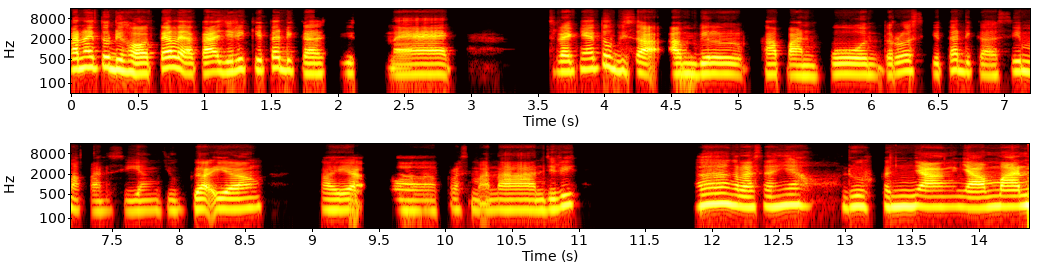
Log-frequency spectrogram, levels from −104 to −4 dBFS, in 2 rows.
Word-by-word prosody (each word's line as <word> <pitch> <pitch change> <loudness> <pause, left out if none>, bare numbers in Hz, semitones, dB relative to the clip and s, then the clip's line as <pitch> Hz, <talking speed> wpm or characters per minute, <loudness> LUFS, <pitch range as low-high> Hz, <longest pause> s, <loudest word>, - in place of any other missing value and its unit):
karena 270 +3 +8
itu 295 0 +3
di 250 - +5
hotel 210 +7 +6
ya 245 -8 +5
Kak, 205 +2 +7
jadi 215 +4 -1
kita 260 +3 -1
dikasih 195 -3 -4 0.2
snack, 185 - +2 0.7
snack-nya 220 +3 +1
itu 325 - +1
bisa 215 - +3 0.2
ambil 190 -1 -1
kapanpun, 185 0 -2
terus 220 +5 -5
kita 230 +5 -5
dikasih 200 +3 -7
makan 165 -5 -10
siang 170 +1 -13
juga 180 +3 -2
yang 195 +2 +1 0.5
kayak, 180 0 -2 0.2
eee, 170 -1 -6
prasmanan, 180 -1 -5
jadi, 230 +7 -2 1.0
eee, 265 +3 +4
rasanya 220 +3 0 0.3
aduh 225 +2 -4
kenyang, 220 0 +2
nyaman, 225 +3 +6
195 Hz, 130 wpm, -22 LUFS, 180-225 Hz, 1.0 s, karena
